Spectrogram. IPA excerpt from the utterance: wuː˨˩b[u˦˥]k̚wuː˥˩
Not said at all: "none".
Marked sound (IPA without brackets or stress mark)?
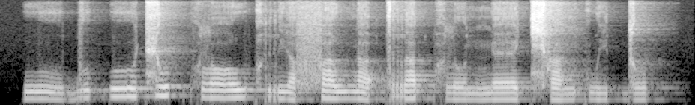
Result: u˦˥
